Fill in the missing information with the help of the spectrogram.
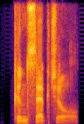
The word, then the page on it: conceptual: British English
